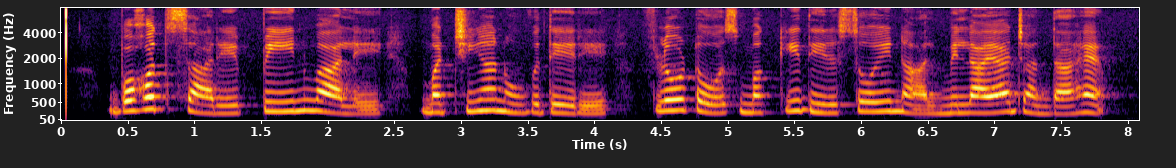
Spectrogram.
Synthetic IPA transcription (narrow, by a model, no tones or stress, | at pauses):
bɔɦʊt̪saːɾeːpiːnʋaːlḛː | mətːʃʰɪjãːnũːʋəd̪eːɾeː | pʰloːʈoːsməkːiːd̪iːɾəsoːiːnaːlmɪlaːjaːd͡ʒãːnd̪aːɦɛː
